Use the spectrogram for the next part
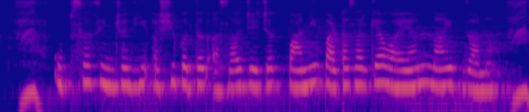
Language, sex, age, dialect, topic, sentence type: Marathi, female, 18-24, Southern Konkan, agriculture, statement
